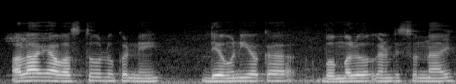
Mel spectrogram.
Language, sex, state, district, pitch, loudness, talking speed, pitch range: Telugu, male, Telangana, Mahabubabad, 150 Hz, -17 LUFS, 120 wpm, 145-160 Hz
